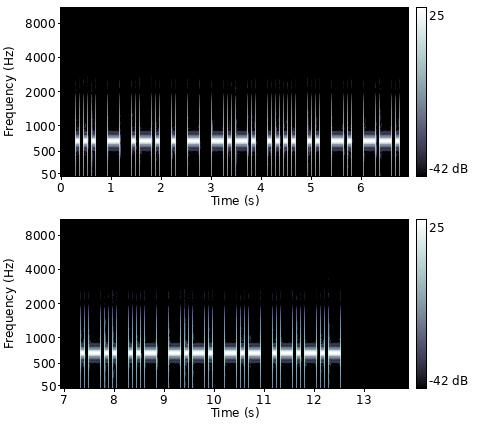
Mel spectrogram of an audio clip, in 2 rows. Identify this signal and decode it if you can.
Morse code, heard as a keyed tone, about 15 wpm, 700 Hz. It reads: STRETCHING LUCK.
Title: A Sound Of Thunder 15wpm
